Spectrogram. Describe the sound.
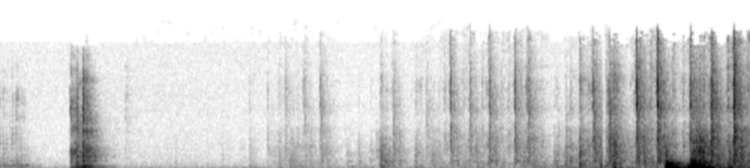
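Typewriter keys clacking in a radio-drama office scene: one short burst of strikes, a pause, then many rapid clicks that grow denser and louder toward the end.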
